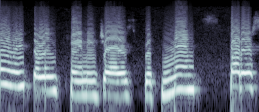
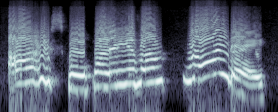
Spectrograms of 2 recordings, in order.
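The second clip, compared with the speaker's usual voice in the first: piped in; 8 semitones higher than usual. A narrator's reading. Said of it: "Chung piped in".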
